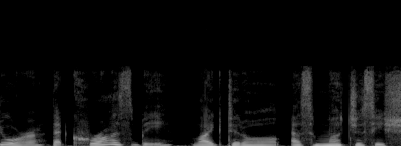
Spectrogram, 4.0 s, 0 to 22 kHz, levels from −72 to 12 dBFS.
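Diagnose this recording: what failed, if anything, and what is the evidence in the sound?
Hard clipping is the failure, and it points to a level overload at the converter or at a fixed-range sample-format stage. Speech peaks at 2.03 to 2.08 s and 3.30 to 3.37 s carry a brief crackly edge. The first is driven about 3 dB past full scale and the second about 1 dB. Those peaks are sliced flat, and the squared-off tops add high harmonics that the speech itself does not contain.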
